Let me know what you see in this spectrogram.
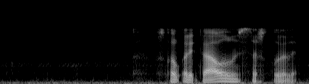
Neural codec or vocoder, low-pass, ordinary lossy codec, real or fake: autoencoder, 22.05 kHz, a latent of 192 numbers a frame, VITS, trained on many speakers; 5.4 kHz; none; fake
